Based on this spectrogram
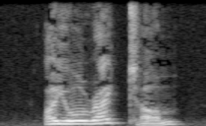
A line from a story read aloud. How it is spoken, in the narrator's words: Sarah asked anxiously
